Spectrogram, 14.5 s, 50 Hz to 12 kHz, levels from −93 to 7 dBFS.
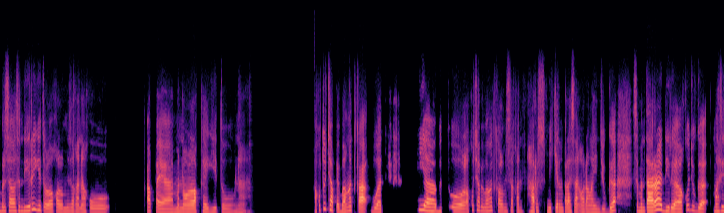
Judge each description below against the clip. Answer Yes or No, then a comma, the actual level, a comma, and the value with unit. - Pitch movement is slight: Yes, narrow, 2.2 semitones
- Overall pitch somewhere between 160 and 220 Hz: Yes, high, 190 Hz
